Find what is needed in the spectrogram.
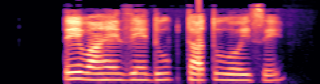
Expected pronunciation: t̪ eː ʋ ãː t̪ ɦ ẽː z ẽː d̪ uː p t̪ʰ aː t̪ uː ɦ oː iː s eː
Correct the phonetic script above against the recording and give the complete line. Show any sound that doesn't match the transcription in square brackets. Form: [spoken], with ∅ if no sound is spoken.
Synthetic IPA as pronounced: t̪ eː ʋ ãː [∅] ɦ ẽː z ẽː d̪ uː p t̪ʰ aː t̪ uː ɦ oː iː s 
